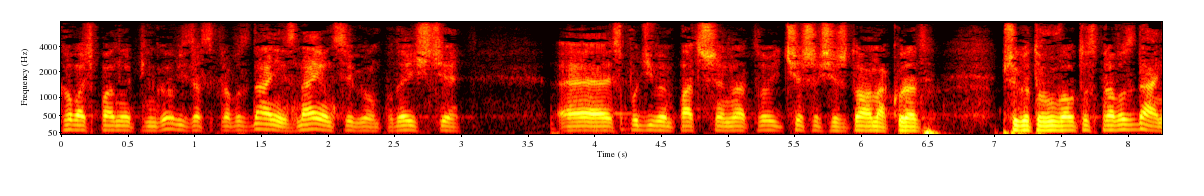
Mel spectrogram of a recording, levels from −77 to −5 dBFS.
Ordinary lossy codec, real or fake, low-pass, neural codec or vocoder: none; real; none; none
